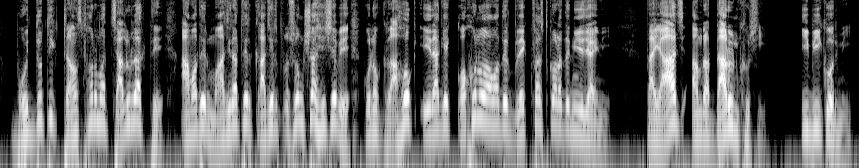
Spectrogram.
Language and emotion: Bengali, happy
